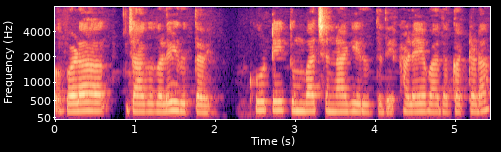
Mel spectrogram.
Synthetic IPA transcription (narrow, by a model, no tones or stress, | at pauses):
ʋɐɭɐ | d͡ʒaːɡɐɡɐɭuiɾut̪ːɐʋe̞ | kʰoːʈe̞t̪umbɐt͡ʃɛnːaːɡiːɾut̪ːɐd̪e̞ɐɭɐjɐʋaːd̪ɐkɐʈːɐɽɐ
